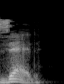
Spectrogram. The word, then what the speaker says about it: Z: He said his name was Zed, which, he explained, was a nickname taken from his first initial, Z, which is pronounced Zed in much of the English-speaking world.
